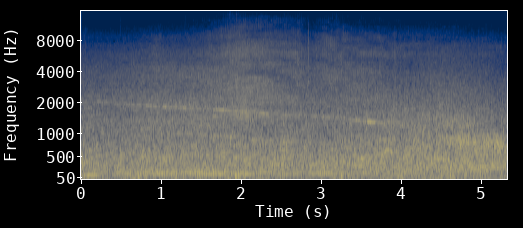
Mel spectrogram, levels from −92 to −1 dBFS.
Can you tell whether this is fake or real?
real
